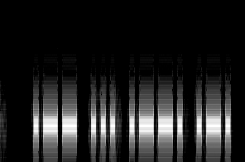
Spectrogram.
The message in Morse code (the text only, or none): WSPR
